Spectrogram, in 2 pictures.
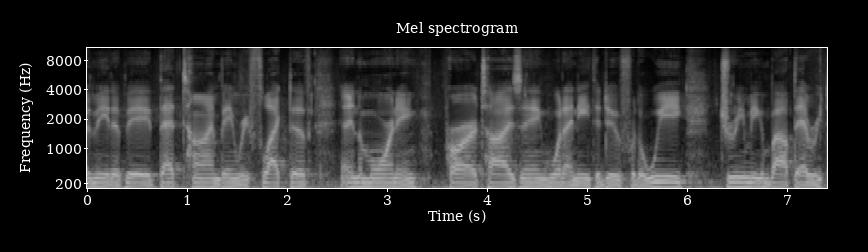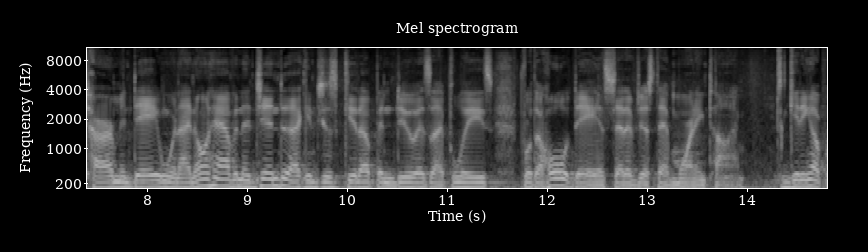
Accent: St. Louis, Missouri, United States; growing up in St. Louis

